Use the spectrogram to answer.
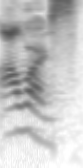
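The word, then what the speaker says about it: hour: এবার আসো আওয়ার, আওয়ার, এন আওয়ার, 2 আওয়ার্স, তাহলে আওয়ারের মধ্যে এইচের উচ্চারণ কি আছে? নাই, তাহলে কি হবে? এন আওয়ার।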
